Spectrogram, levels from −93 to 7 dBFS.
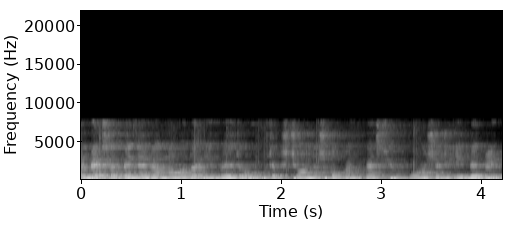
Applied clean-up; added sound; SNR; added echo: none; Run; 6 dB; reverberation time 1.0 s.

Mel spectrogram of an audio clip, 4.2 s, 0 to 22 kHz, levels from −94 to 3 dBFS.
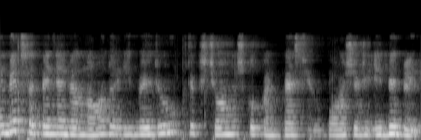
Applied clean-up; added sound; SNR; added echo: neural mask model DeepFilterNet 3.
